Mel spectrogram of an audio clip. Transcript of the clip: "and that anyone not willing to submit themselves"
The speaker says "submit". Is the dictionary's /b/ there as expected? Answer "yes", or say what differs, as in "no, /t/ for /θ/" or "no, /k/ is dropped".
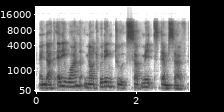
yes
